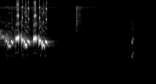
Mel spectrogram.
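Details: Sooty-headed bulbul (kutilang) lure bird, a chatty 'gacor' singer used to call and provoke wild bulbuls: one quick bubbly run of warbled notes lasting about a second, then silence apart from a faint distant chip.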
